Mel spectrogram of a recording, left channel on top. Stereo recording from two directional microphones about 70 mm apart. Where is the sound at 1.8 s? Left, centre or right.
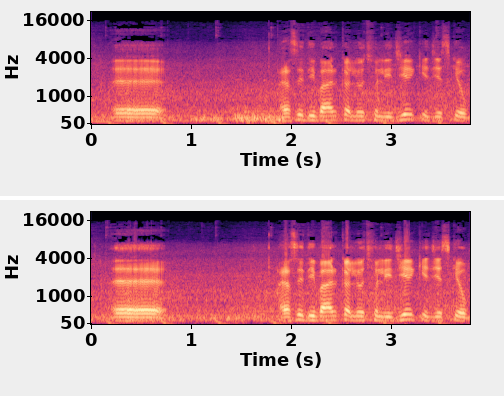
Centre.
